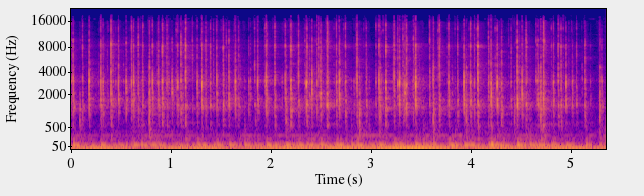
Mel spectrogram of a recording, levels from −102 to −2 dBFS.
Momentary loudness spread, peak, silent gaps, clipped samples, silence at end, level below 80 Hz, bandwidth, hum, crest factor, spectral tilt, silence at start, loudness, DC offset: 5 LU; -8 dBFS; none; under 0.1%; 0 s; -40 dBFS; 18 kHz; none; 26 dB; -1 dB/octave; 0 s; -34 LUFS; under 0.1%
